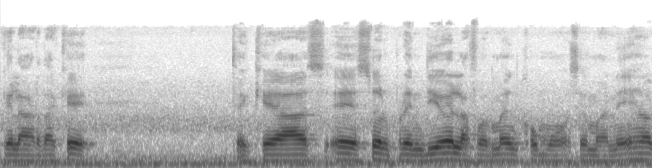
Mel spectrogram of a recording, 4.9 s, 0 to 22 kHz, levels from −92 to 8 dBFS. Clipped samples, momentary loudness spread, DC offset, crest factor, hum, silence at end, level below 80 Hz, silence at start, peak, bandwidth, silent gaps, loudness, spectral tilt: under 0.1%; 19 LU; under 0.1%; 16 dB; none; 0 s; -38 dBFS; 0 s; -6 dBFS; 14 kHz; none; -22 LUFS; -7 dB/octave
